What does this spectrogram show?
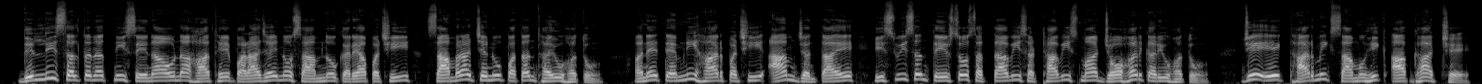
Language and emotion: Gujarati, neutral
